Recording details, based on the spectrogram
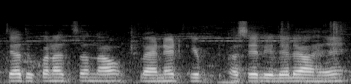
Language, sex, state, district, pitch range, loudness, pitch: Marathi, male, Maharashtra, Mumbai Suburban, 150-160 Hz, -17 LUFS, 155 Hz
